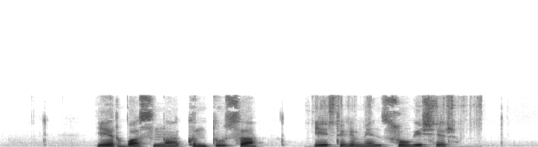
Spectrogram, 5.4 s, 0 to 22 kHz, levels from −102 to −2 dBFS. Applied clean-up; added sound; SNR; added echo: neural separator model SepFormer DNS4.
